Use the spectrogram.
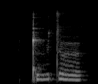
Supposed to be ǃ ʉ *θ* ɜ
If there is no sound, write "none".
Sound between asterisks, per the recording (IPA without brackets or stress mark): t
